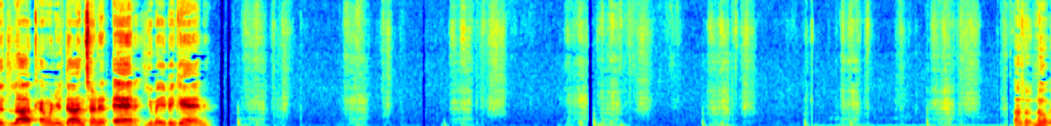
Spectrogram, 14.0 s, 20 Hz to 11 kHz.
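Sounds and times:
pencil scratching on paper: 3.0 - 14.0.

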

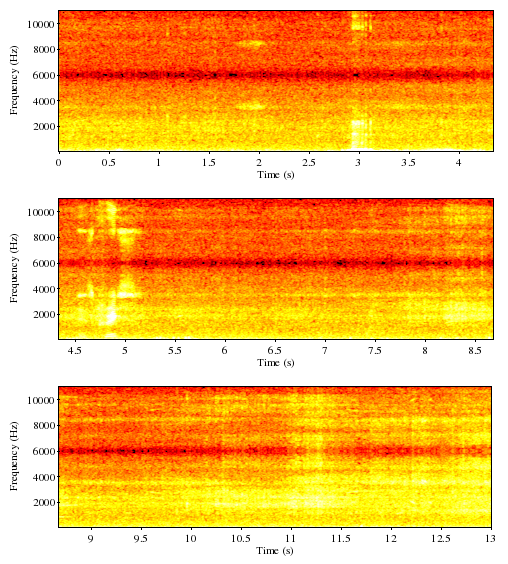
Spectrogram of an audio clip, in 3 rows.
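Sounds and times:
wind rumble on microphone: 0.0 - 13.0
skis scraping over snow: 6.8 - 13.0.

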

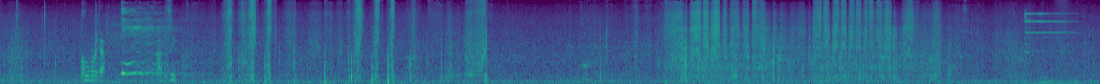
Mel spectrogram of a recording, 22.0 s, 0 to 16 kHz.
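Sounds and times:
fabric rubbing: 4.4 - 8.4, 13.3 - 19.2
light metallic ding: 20.5 - 21.6.

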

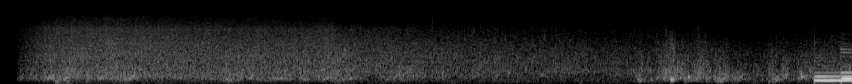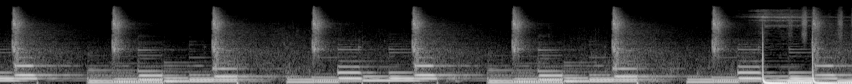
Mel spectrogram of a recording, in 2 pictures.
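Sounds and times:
surf on rocky shore: 0.2 - 9.1
sharp water splashes: 0.2 - 9.3.

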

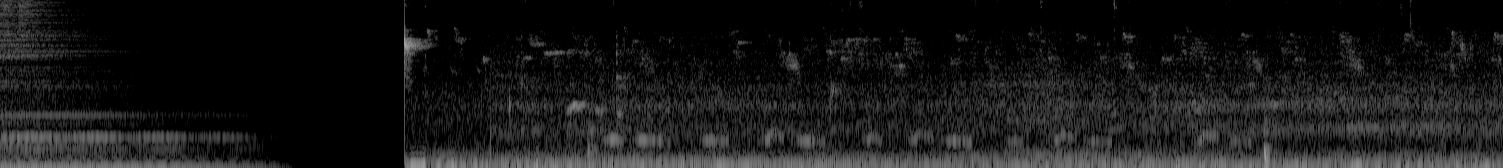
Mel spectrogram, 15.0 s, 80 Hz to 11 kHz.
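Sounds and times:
birds chirping: 4.1 - 15.0.

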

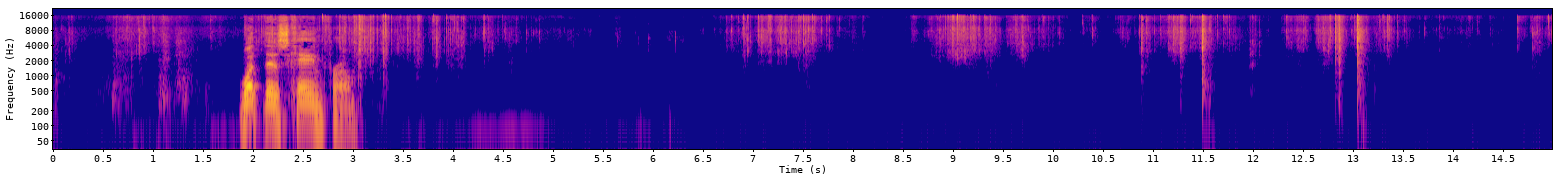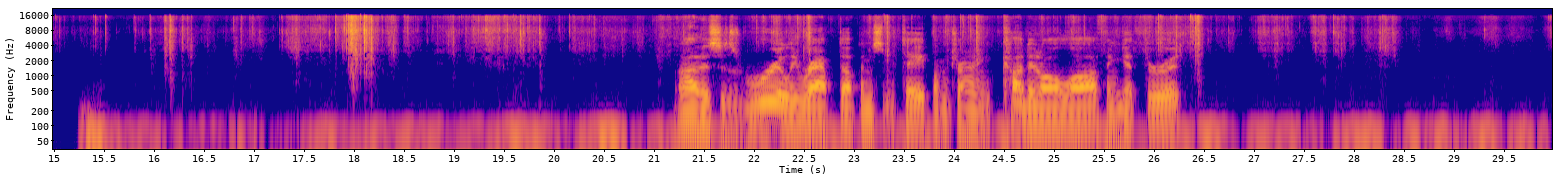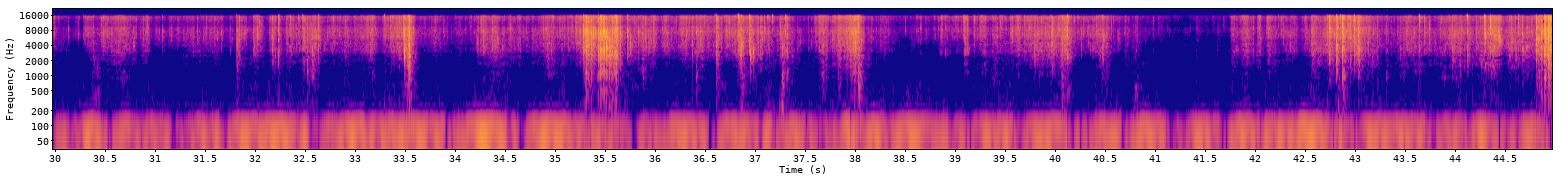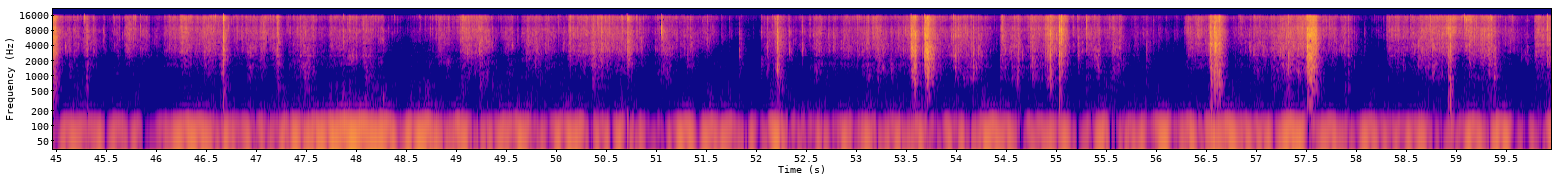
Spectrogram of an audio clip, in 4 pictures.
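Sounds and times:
plastic crinkling: 0.0 - 5.2, 5.9 - 59.9
packing tape ripping: 2.0 - 4.7, 6.7 - 7.9, 8.7 - 10.0, 10.6 - 13.6, 14.6 - 28.4, 30.3 - 40.7, 41.8 - 59.9
steady low hum: 15.2 - 59.9.

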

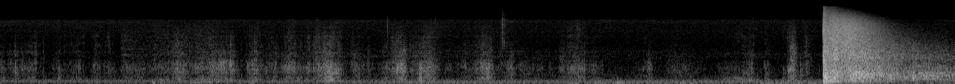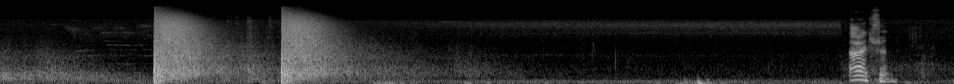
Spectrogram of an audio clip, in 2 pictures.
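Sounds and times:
handgun shots with echo: 8.2 - 13.4.

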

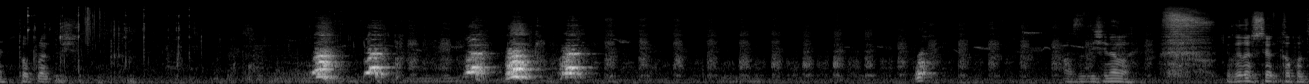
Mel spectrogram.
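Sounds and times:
dog panting rapidly: 2.4 - 12.3.

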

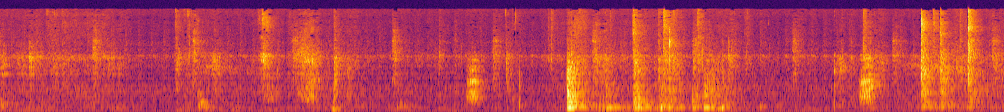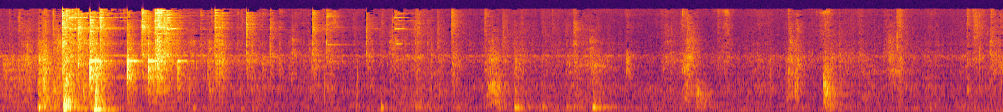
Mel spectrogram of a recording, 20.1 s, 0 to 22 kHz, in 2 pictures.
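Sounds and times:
clattering with ringing: 10.3 - 16.1.

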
